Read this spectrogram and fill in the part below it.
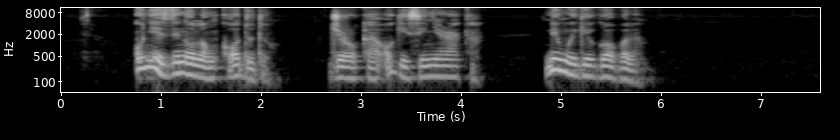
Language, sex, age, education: Igbo, female, 30-45, tertiary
